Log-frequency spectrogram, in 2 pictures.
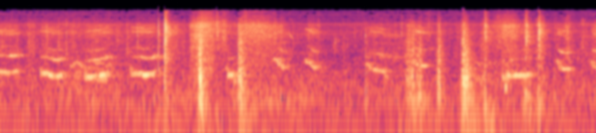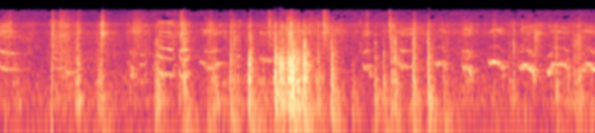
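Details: Playing teacup Chihuahua puppies, three of them, in Houston, Texas: thin descending whimpers and little squeals come in loose bursts, mixed with bumps, scratching and rustling from the romping pups.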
